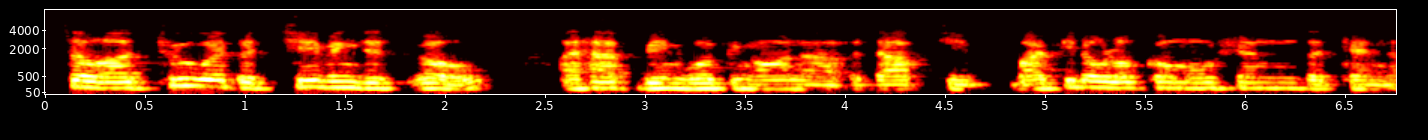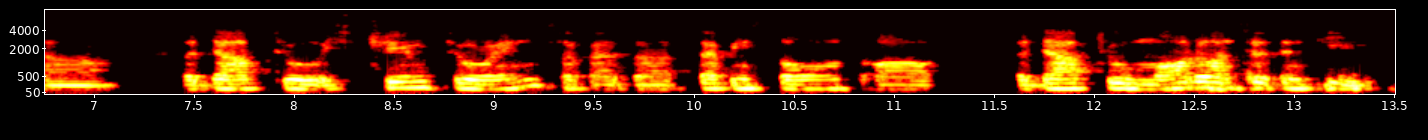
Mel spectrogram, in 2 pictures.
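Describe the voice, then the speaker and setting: A man speaks in a halting, hesitant way, giving an academic talk over a video call. His voice is muffled as if it comes through a wall, distant from a narrow, phone-like laptop mic. He speaks at an average pitch. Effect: muffled, as if heard through a wall. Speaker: invited conference speaker.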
